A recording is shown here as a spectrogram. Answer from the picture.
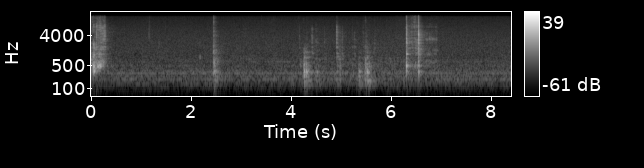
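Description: A large metal spoon clinking and scraping against a stainless steel mixing bowl while scooping out cheesecake batter: a handful of short, irregular knocks spread through the seconds.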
